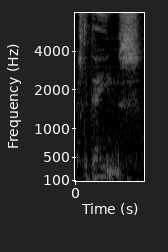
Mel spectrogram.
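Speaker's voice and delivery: slow unvoiced whisper. NPC repeating the stranger's name, slow whisper. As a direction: breathe the name out slowly.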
